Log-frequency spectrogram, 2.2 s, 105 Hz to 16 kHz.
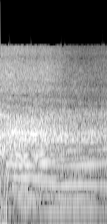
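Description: Audi RS5's V8 engine running at a steady pitch as the car drives on the track.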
